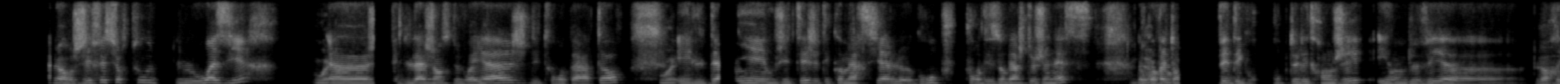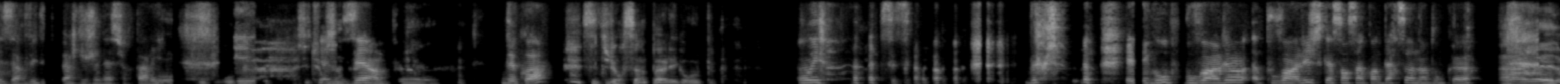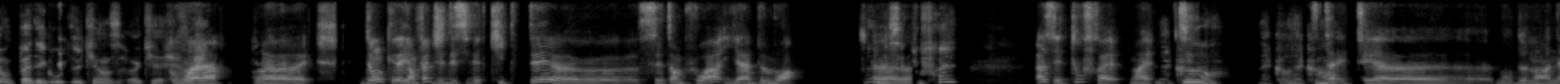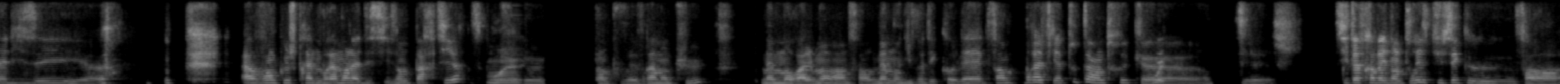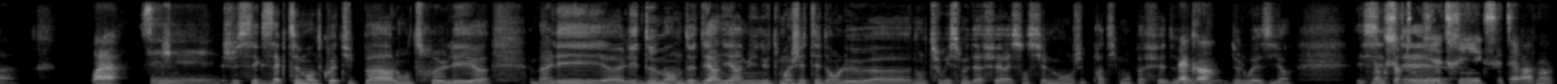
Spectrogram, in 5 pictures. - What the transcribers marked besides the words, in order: gasp; exhale; tapping; laugh; laughing while speaking: "c'est ça. Donc"; chuckle; laugh; other noise; chuckle; chuckle; drawn out: "heu"; drawn out: "heu"; chuckle
- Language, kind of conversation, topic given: French, unstructured, Quel métier te rendrait vraiment heureux, et pourquoi ?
